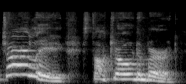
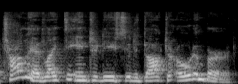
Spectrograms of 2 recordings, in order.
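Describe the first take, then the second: First: High, loud, emphatic call of the name; pointed hint. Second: Said in the usual way. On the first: Retold or imitated. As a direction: nudge him insistently, pitched way up. Prompting the mayor to remember.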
